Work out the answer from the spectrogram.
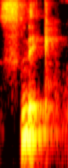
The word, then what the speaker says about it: SNCC: student non-violent coordinating committee sncc pronounced snake these young folks with something else most belong to snake the snoot not the student non-violent coordinating committee what was called snake for its initials the college kids saw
